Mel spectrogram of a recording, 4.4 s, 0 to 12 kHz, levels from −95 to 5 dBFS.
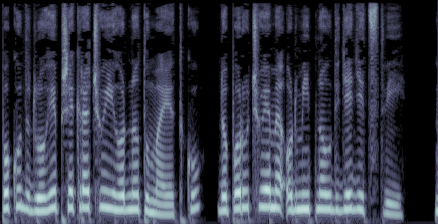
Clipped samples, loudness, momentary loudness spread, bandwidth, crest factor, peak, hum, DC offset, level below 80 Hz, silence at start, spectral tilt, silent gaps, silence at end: under 0.1%; -20 LUFS; 9 LU; 12 kHz; 14 dB; -6 dBFS; none; under 0.1%; -50 dBFS; 0.05 s; -5.5 dB/octave; none; 0.35 s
